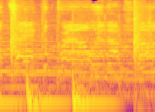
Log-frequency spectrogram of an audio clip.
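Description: Pop song with deep bass hits twice over sustained keyboard and vocal tones.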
